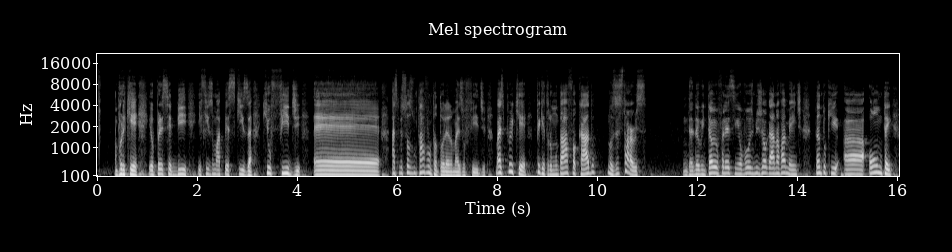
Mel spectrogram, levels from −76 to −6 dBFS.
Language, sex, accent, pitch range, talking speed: Portuguese, male, Brazilian, 130-185 Hz, 155 wpm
